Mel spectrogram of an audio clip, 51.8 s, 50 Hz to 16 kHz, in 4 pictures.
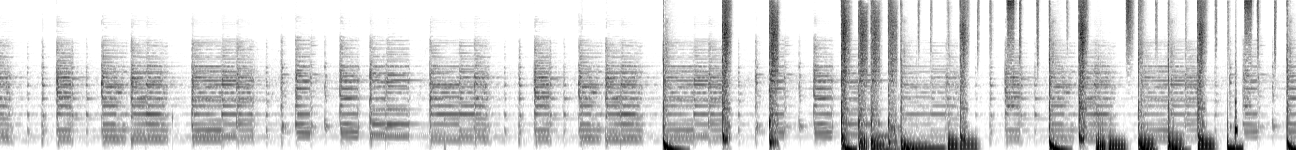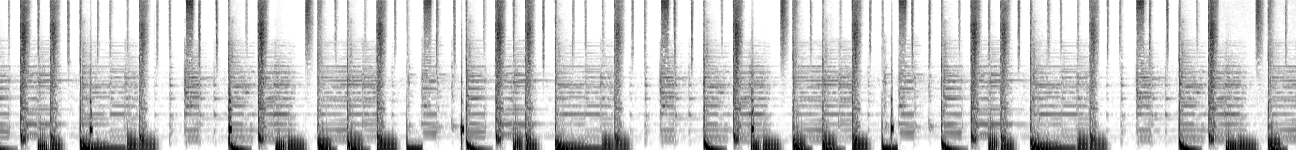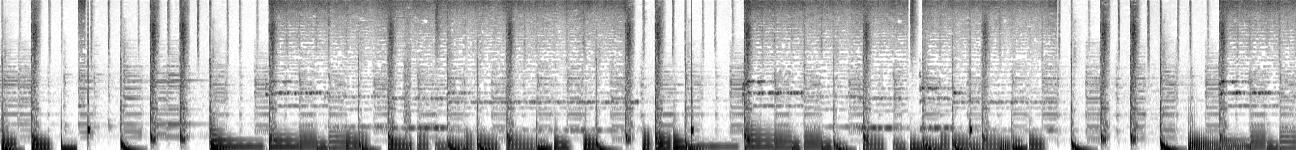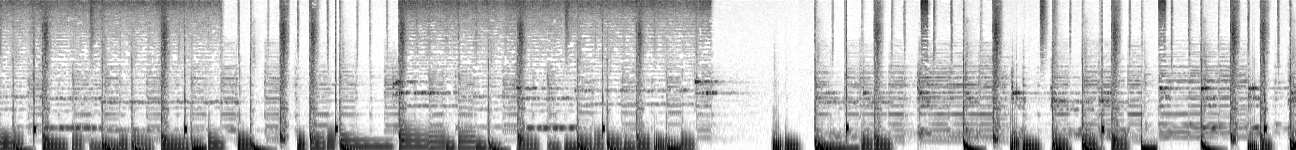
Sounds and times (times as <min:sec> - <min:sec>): Music: 0:00.0 - 0:51.8.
